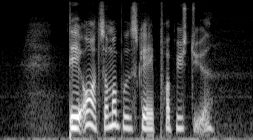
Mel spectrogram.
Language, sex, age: Danish, female, 36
